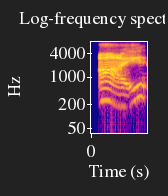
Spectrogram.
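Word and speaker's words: hay: like I said it's we don't pronounce H's in Spanish so it's pronounced I like I am and um we use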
